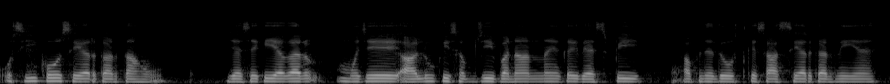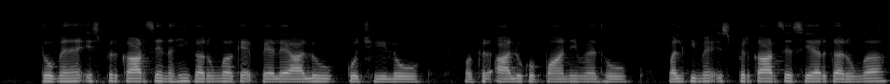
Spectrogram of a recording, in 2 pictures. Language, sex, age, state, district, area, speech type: Hindi, male, 18-30, Madhya Pradesh, Gwalior, urban, spontaneous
